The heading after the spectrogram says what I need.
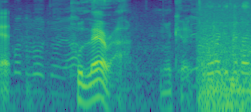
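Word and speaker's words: Phulera: Ticket ticket चलिए चलिए ticket conductor साहब फुलेरा में और कितना टाइम लगेगा ticket Oh, Fulera, that's how you say it. Pulera.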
